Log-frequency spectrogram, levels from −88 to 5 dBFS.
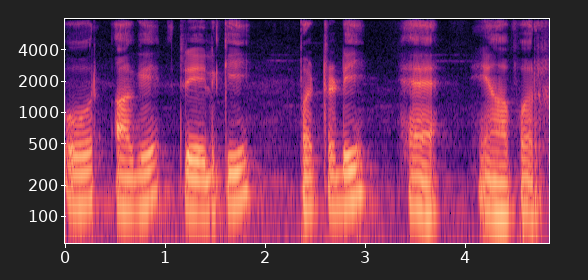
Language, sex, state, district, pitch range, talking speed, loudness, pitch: Hindi, male, Uttar Pradesh, Saharanpur, 115-135 Hz, 100 wpm, -16 LUFS, 120 Hz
